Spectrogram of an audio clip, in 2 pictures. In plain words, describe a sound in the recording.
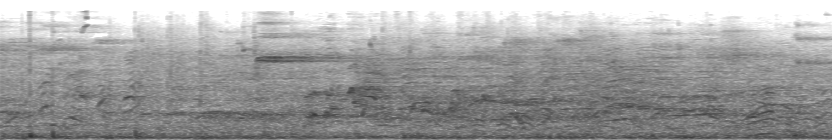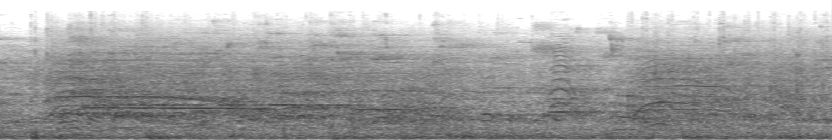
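Girls call out and shout to each other in a large echoing gym.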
